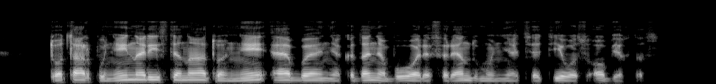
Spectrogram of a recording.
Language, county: Lithuanian, Vilnius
